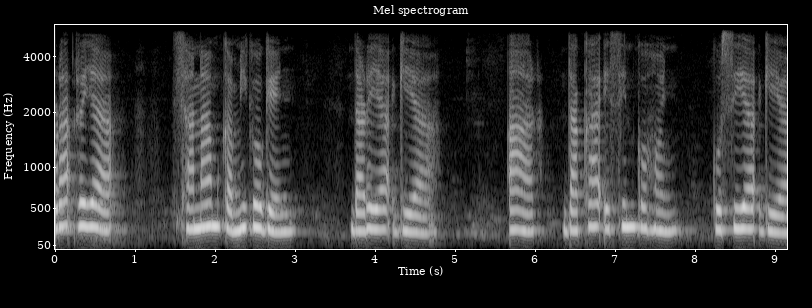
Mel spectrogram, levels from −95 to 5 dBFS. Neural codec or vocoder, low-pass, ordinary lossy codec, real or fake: none; 5.4 kHz; none; real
